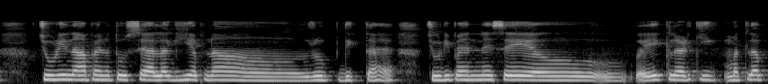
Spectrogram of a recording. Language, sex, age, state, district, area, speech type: Hindi, female, 30-45, Madhya Pradesh, Betul, urban, spontaneous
